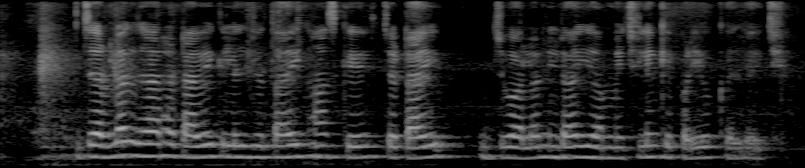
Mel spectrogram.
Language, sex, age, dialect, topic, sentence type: Magahi, male, 36-40, Western, agriculture, statement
